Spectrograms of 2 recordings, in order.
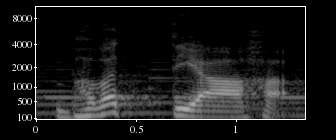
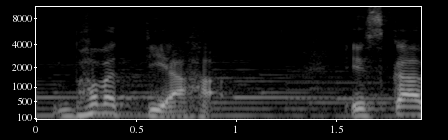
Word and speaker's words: भवत्याः: एवं तीसरा पद है भवत्याः। भवत्याः, इसका भी अर्थ है आपका, पर यह स्त्रीलिंग के साथ ही प्रयुक्त होगा।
